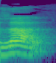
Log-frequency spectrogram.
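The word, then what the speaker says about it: ذ: Ensuite, nous avons le zal. Prononcé tha, thi, thu. C'est le TH en anglais.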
